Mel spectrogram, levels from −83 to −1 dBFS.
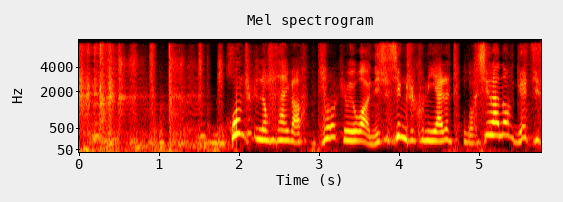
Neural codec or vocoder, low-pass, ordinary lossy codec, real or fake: codec, 16 kHz in and 24 kHz out, 0.4 kbps, LongCat-Audio-Codec, four codebook decoder; 7.2 kHz; none; fake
